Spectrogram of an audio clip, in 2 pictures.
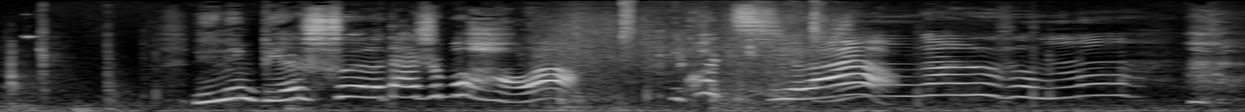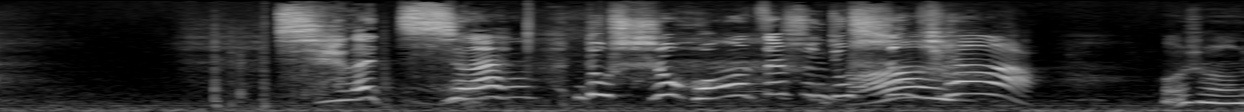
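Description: A young woman shouts urgently at close range.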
